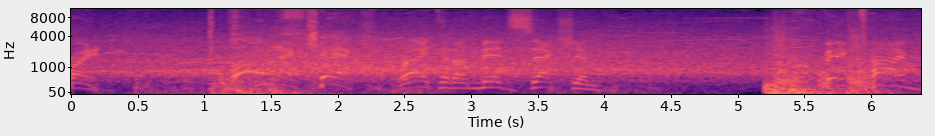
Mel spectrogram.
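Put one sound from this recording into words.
Bodies slam heavily onto a mat.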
